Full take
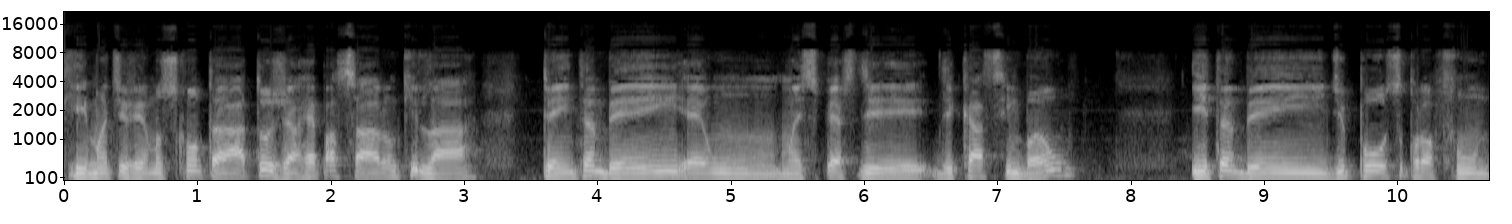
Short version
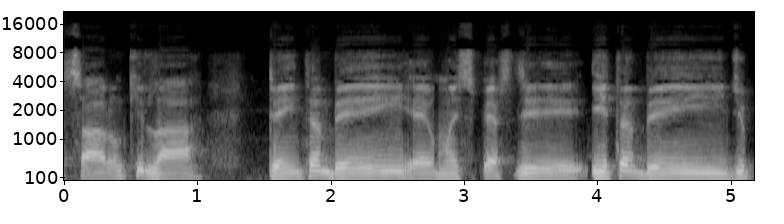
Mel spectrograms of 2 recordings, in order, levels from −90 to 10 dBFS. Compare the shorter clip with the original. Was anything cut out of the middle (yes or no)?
yes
